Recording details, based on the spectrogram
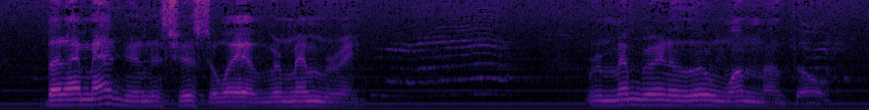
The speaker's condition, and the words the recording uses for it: ALS (motor neuron disease). You know, swallowing is a problem.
